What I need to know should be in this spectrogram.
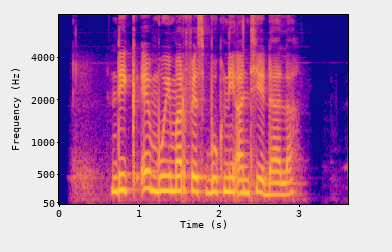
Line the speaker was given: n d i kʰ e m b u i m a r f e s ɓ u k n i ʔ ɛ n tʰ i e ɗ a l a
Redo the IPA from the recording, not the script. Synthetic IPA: n d i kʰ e m b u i m a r f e s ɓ u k n i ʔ a n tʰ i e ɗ a l a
